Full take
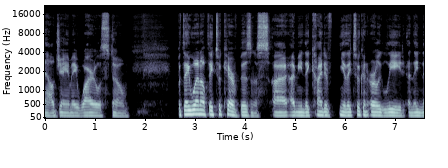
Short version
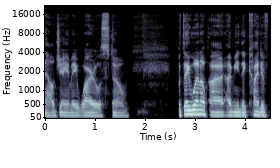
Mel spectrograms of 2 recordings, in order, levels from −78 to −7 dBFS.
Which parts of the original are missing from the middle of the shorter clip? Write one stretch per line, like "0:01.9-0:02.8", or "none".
0:03.2-0:04.5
